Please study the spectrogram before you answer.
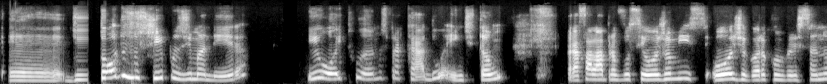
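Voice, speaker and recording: A Brazilian woman in her thirties with a Brazilian Portuguese accent, telling her own story of loss in a halting, reflective way with many pauses and fillers. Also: on the high side, dry recording. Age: 30s. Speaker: guest sharing personal story. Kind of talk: emotional personal testimony.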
